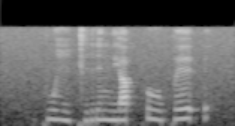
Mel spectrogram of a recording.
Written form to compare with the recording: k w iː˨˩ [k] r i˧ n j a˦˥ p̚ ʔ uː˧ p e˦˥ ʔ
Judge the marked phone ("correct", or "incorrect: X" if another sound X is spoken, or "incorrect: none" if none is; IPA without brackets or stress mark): correct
